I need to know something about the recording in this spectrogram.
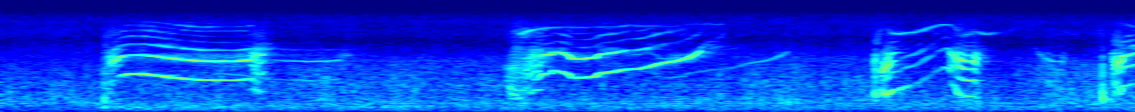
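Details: Hydrophone recording of distress cries from Namu, one of the first captured killer whales, while being towed toward Seattle and Puget Sound with other whales sighted nearby: harmonic, wavering squeals that rise and fall in bursts about a second long, echoing through the channel.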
